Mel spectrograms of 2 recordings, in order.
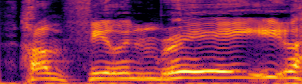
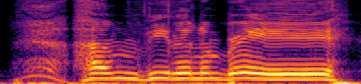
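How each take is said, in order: First: Said in the usual way. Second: Slow, drawn-out mock heroic brave; mock heroic declaration, drawn out; put-on brave voice. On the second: Shown as a demonstration. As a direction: ham up feeling brave, slowly. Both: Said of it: "Damn it".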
